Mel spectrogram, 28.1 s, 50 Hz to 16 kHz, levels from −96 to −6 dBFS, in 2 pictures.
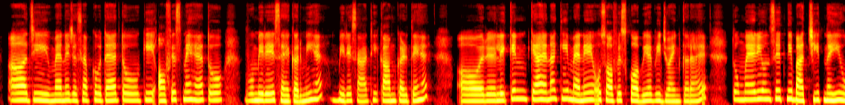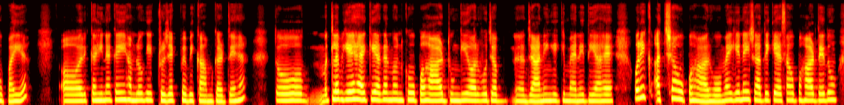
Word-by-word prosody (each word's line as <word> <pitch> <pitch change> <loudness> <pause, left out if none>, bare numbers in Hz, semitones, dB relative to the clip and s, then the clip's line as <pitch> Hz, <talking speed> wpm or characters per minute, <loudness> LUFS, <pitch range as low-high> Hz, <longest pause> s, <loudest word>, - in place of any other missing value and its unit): अ, 240 0 +3
जी 235 0 0
मैंने 225 +1 +1
जैसा 230 +1 -3
आपको 235 +2 -4
बताया 230 0 +1
तो 240 - -2 0.3
कि 245 -1 0
ऑफिस 240 +5 -1
में 265 0 +2
है। 245 -1 +1
तो 240 - -2 0.5
वो 225 +1 -4
मेरे 230 0 +4
सहकर्मी 205 0 +1
हैं, 285 +7 -1 0.3
मेरे 225 -1 0
साथ 205 +1 -6
ही 245 - -5
काम 220 0 +1
करते 210 0 -1
हैं 320 - -3 0.6
और 215 0 +2 0.2
लेकिन 280 +6 0
क्या 260 -1 +3
है 265 0 +4
ना 290 +3 0
कि 290 0 -3
मैंने 240 +2 +3
उस 255 -2 -2
ऑफिस 230 0 +1
को 235 - -3
अभी-अभी 220 +2 0
जॉइन 200 0 0
करा 205 0 -2
है। 240 +9 -3 0.4
तो 260 -1 -4
मेरी 260 +2 +2
उनसे 280 0 0
इतनी 285 0 0
बातचीत 245 +2 +1
नहीं 235 +1 +5
हो 235 - +3
पाई 205 +2 +1
है 270 +10 -2 0.6
और 215 +1 0
कहीं 235 -1 +2
न 245 0 0
कहीं 255 +1 +1
हम 240 -2 +2
लोग 235 0 -1
एक 235 -2 -3
प्रोजेक्ट 225 -1 0
पे 230 -2 +1
भी 220 +1 -1
काम 200 -1 0
करते 200 0 -2
हैं। 240 +7 +1 0.5
तो 230 - -4 0.8
मतलब 265 +5 +2
ये 260 +2 +5
है 250 -1 +5
कि 260 +2 -1
अगर 250 +1 +1
मैं 245 0 +1
उनको 240 +1 0
उपहार 230 0 +2
दूँगी 225 +2 0
और 220 - +1
वो 225 +1 -2
जब 215 -3 -2 0.4
जानेंगे 210 +2 +1
कि 225 - -6
मैंने 215 -1 -1
दिया 210 -1 0
है 215 +1 +1 0.4
और 300 - +5
एक 345 -3 -1
अच्छा 295 +4 +2
उपहार 225 -6 +1
हो 205 0 0
मैं 230 +3 0
ये 250 +1 0
नहीं 270 +1 +2
चाहती 235 -1 -1
कि 245 +2 -2
ऐसा 230 +1 -1
उपहार 230 0 0
दे 230 0 0
दूँ 255 +1 -2
230 Hz, 190 wpm, -23 LUFS, 215-250 Hz, 0.8 s, नहीं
